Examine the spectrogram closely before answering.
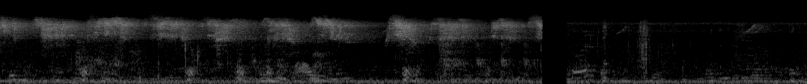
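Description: A monkey chews food softly close by.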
